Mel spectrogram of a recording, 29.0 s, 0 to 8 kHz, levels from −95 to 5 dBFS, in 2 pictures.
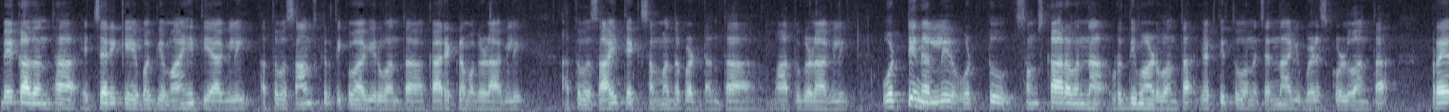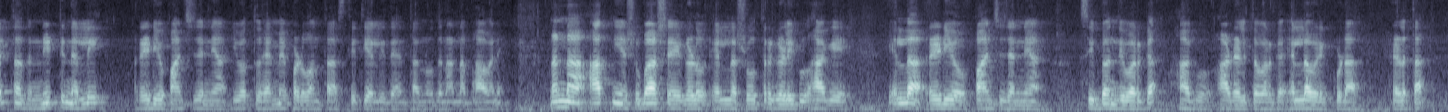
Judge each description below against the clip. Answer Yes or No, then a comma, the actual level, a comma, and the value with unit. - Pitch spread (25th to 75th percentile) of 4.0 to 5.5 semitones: No, average, 2.9 semitones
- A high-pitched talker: No, low, 115 Hz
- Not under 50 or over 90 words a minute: No, average, 100 wpm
